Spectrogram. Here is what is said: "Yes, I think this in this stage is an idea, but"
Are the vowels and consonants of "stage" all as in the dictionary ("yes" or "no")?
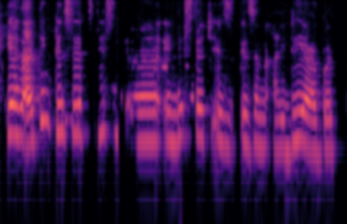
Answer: no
